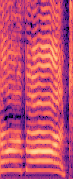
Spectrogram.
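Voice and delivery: very high, sudden pop-up yell. Retelling how a brother popped up and yelled at a passerby: imitating brother yelling. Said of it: "he jumped up and yelled".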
